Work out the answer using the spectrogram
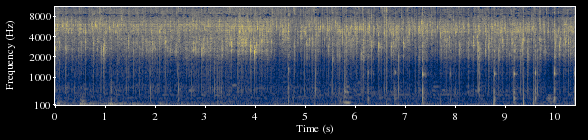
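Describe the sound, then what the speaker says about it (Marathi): Grated coconut dry-roasts in ghee for coconut barfi, a dense continuous frying hiss with constant stirring scrapes, loud and close with no talk. "तूप तळलं का लगेच हा पीस टाकून द्यायचा खोबऱ्याचा आणि हा पूर्ण ड्राय करून घ्यायचा एकसारखं हलवत राहायचं"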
